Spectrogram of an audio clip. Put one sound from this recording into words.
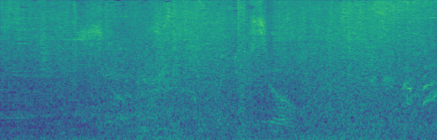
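Magic blasts explode with crackling bursts.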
